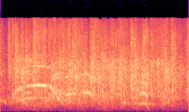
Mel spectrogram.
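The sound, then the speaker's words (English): An audience cheers and applauds in a show-of-cheers vote on whether New Hampshire should go first. The brief burst is loud and dense, with high whoops rising above it. “Cheer if you think New Hampshire shouldn't go first. Yeah. Cheer if you think New Hampshire should go first.”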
